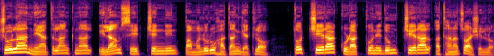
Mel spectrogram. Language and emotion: Goan Konkani, neutral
